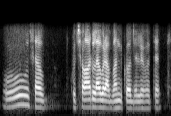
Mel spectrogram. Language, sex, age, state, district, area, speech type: Maithili, male, 18-30, Bihar, Muzaffarpur, rural, conversation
